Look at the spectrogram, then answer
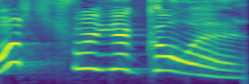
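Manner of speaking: tiny, very high little voice. Lawrence walks into a spider's web, and the spider speaks in a small voice. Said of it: "a small voice said".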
